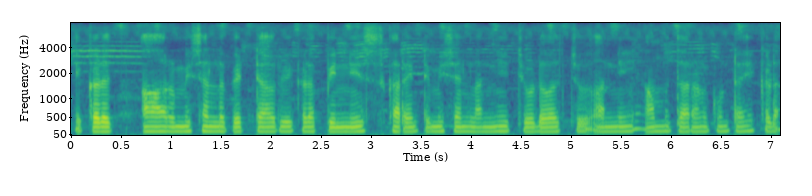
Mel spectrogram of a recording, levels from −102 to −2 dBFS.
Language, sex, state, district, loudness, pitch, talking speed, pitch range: Telugu, male, Andhra Pradesh, Sri Satya Sai, -20 LUFS, 125 Hz, 110 wpm, 120-130 Hz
